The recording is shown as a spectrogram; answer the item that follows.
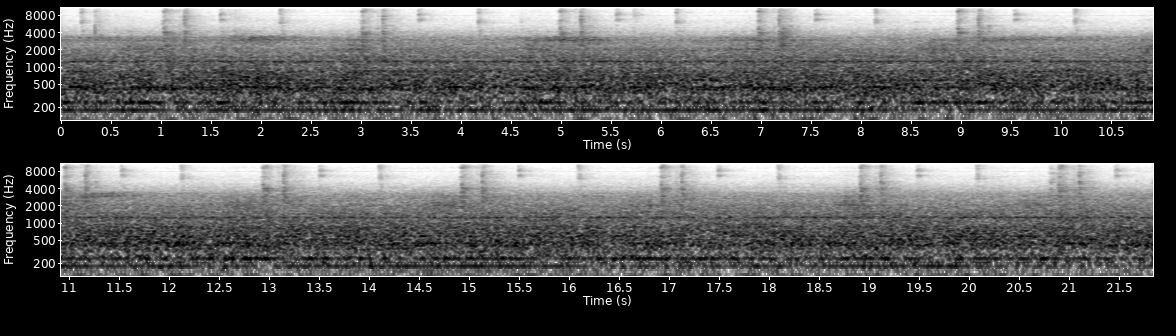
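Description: Coil-winding rig turning a large Tesla coil secondary form as magnet wire is laid on: a steady motor hum with a faint click roughly every two seconds.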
